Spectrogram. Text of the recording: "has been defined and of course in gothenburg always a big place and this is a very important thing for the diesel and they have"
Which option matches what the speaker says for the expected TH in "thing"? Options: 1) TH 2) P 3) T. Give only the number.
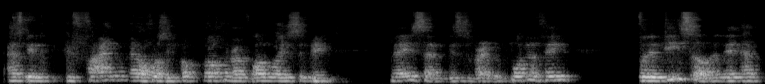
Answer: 1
